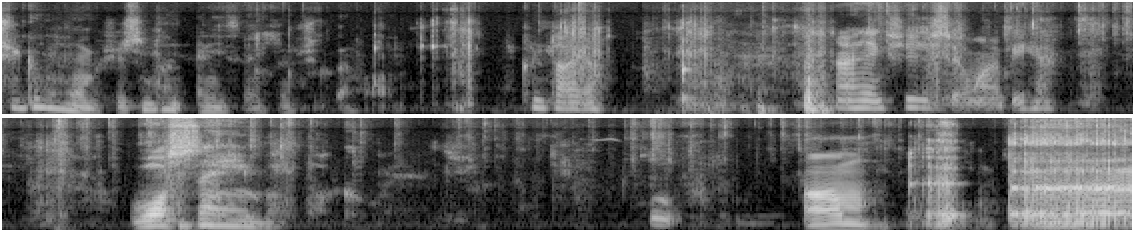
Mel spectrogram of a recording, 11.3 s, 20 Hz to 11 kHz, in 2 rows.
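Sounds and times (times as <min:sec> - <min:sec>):
speech: 0:00.0 - 0:07.3, 0:08.9 - 0:11.2
loud deep croaky burp: 0:10.2 - 0:11.2
grunt-like sound: 0:10.3 - 0:11.2.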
